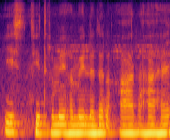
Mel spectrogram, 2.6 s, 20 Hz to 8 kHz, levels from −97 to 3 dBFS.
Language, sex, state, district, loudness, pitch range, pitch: Hindi, male, Bihar, Patna, -13 LUFS, 130-135 Hz, 130 Hz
